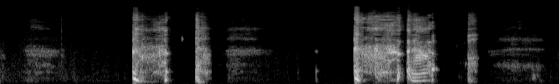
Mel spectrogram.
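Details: Adult singer with an ongoing cough who says she wants to clear phlegm; several harsh, wet-sounding coughs and throat clearing, fitting a productive cough.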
